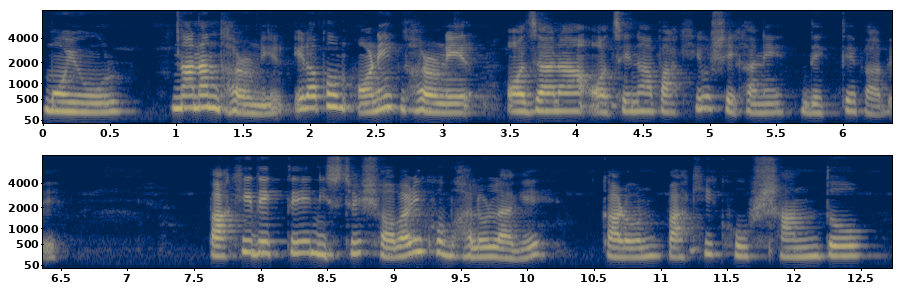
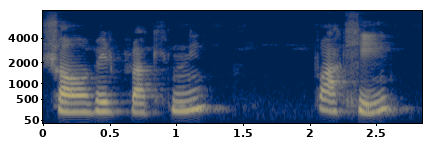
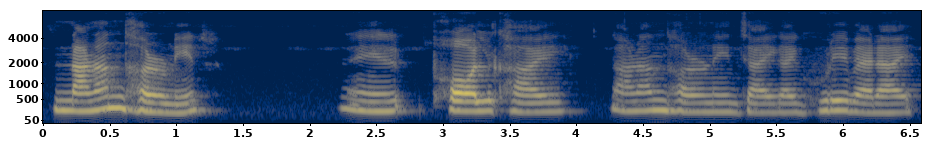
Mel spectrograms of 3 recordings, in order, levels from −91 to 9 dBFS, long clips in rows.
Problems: background sounds at intervals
